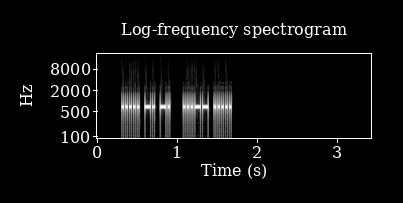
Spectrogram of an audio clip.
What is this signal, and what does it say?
Morse code, heard as a keyed tone, about 50 wpm, 700 Hz. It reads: 5NN 35
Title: CQ WW DX Contest Exchange - 50wpm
